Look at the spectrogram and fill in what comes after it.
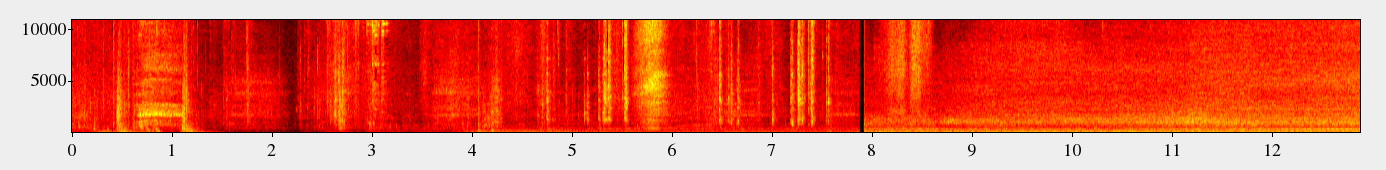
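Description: Clicks and rattles of a driver getting into a B8 Audi S4, then about four seconds in its engine starts and settles into a steady idle. A couple of seconds later it switches abruptly to the engine running steadily and louder while driving, heard from inside the cabin.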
